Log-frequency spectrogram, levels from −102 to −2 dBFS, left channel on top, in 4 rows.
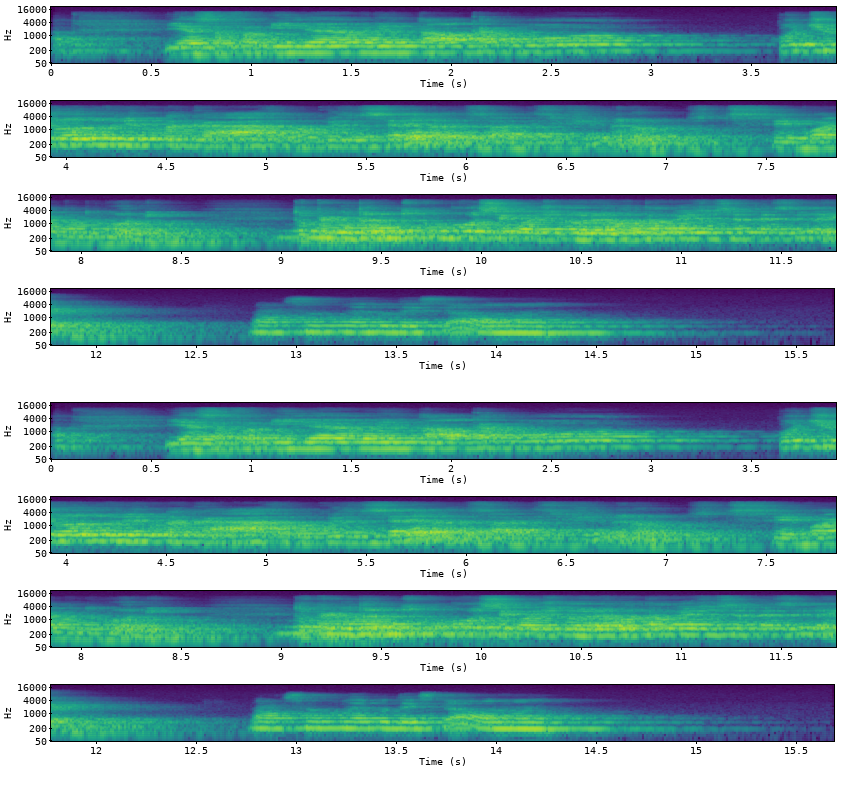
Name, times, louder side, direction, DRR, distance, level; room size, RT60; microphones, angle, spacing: voice 1, 0.1-2.9 3.6-8.4 8.7-9.6 9.8-12.0, left 1 dB, 25° left, -5 dB, 3.3 m, -24 dB
voice 2, 9.0-9.9 12.8-14.3, right 2 dB, 30° right, 3 dB, 0.6 m, -26 dB
10.5 x 8.3 x 4.5 m, 1.5 s
head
